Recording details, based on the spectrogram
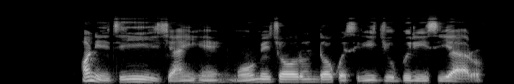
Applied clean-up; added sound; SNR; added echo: none; none; none; none.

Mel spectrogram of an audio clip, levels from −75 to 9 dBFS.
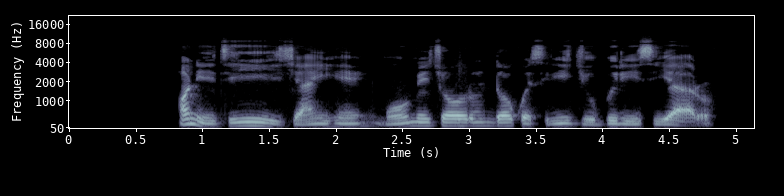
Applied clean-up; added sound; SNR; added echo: neural mask model DeepFilterNet 3.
